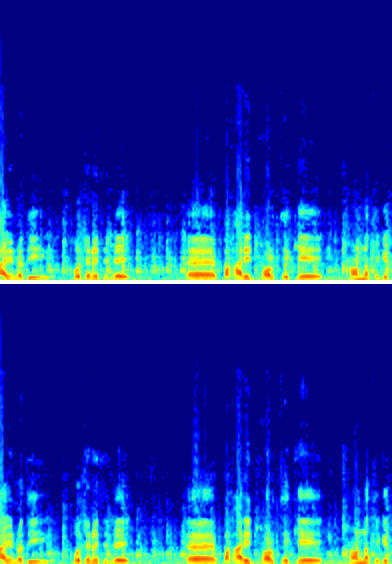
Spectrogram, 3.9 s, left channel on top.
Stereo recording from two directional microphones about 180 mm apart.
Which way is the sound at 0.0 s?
15° right (ahead or behind).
